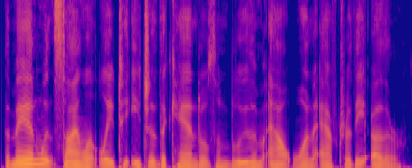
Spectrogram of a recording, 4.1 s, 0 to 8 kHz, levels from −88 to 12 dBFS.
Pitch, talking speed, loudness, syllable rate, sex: 155 Hz, 250 wpm, -21 LUFS, 6.0 syllables/s, female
